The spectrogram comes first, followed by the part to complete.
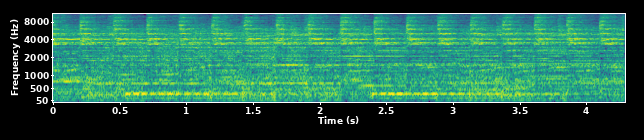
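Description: Taiwanese temple road-opening drum troupe playing: a large barrel drum beaten with a gong and cymbals in a fast, even rhythm of about five strokes a second, loud throughout. A held low tone sounds in stretches of about a second and breaks off between them.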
